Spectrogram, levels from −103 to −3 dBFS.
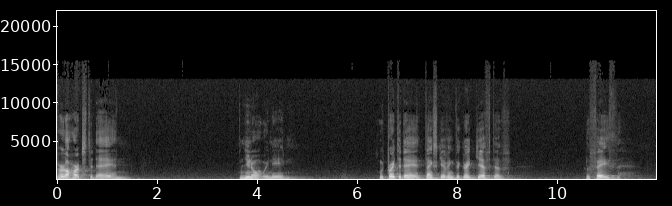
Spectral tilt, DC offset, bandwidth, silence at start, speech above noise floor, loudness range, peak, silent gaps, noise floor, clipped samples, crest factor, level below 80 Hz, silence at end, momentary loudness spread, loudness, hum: -8 dB/octave; under 0.1%; 13 kHz; 0 s; 39 dB; 5 LU; -8 dBFS; none; -68 dBFS; under 0.1%; 22 dB; -70 dBFS; 0.7 s; 17 LU; -30 LUFS; none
